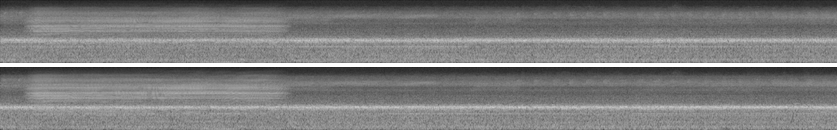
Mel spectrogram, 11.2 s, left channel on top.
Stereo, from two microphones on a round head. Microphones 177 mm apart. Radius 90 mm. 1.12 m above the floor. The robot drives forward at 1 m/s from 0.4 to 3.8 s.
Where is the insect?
70° right (ahead or behind), 6.5 m; by 11.2 s 50° right (ahead or behind), 8 m.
